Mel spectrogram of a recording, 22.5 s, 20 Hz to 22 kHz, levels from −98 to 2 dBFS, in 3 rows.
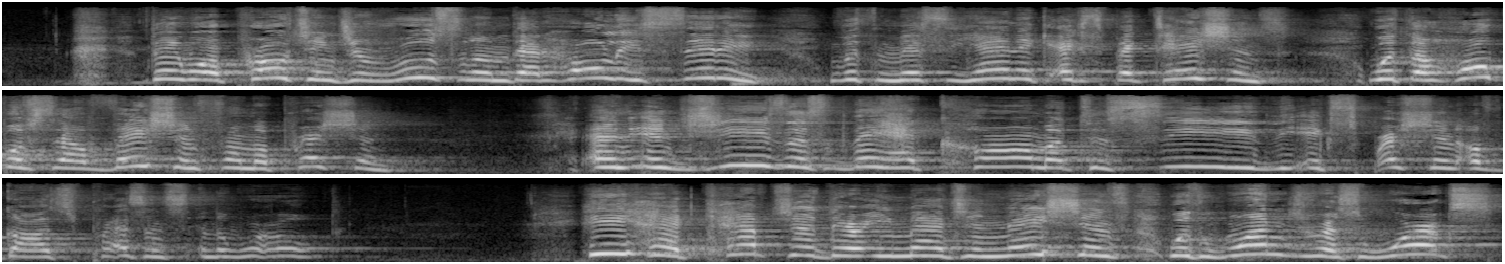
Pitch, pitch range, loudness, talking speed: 350 Hz, 320-390 Hz, -24 LUFS, 110 wpm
